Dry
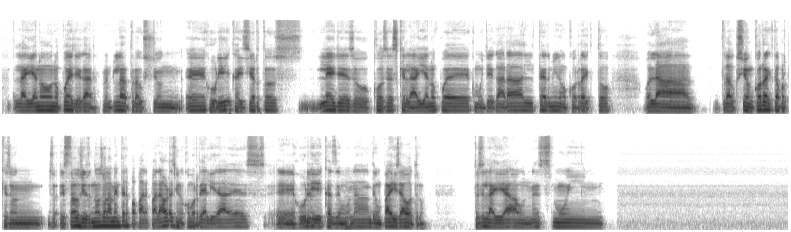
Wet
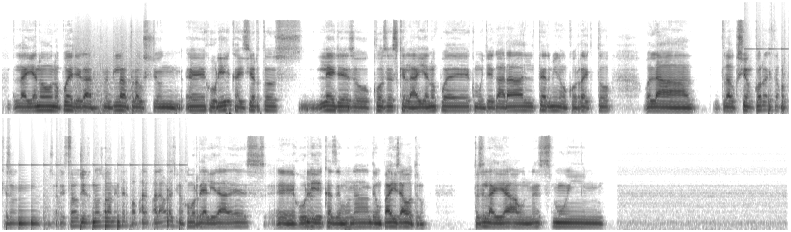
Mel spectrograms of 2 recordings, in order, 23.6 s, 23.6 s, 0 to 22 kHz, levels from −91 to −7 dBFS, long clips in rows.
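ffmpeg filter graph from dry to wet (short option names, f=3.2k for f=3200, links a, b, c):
-filter_complex "[0:a]asettb=1/sr,asplit=3[a][b][c];[a]atrim=end=1.064[d];[b]atrim=start=1.06:end=2.17,asetpts=PTS-STARTPTS,afade=t=in:d=0.004:c=qsin,afade=t=out:st=1.106:d=0.004:c=qsin,aeval=exprs='val(0)+0.5*0.0126*sgn(val(0))':c=same,adynamicsmooth=sensitivity=6:basefreq=7.4k[e];[c]atrim=start=2.166[f];[d][e]acrossfade=d=0.004:c1=hsin:c2=qsin[g];[g][f]acrossfade=d=0.004:c1=qsin:c2=hsin,asettb=1/sr,asplit=3[h][i][j];[h]atrim=end=11.134[k];[i]atrim=start=11.13:end=14.59,asetpts=PTS-STARTPTS,afade=t=in:d=0.004:c=qsin,afade=t=out:st=3.456:d=0.004:c=qsin,aeval=exprs='val(0)+0.5*0.0119*sgn(val(0))':c=same,aeval=exprs='val(0)+0.00501*sin(2*PI*4600*n/s)':c=same,aeval=exprs='val(0)*pow(10,-19*if(lt(mod(5.4*n/s,1),2*abs(5.4)/1000),1-mod(5.4*n/s,1)/(2*abs(5.4)/1000),(mod(5.4*n/s,1)-2*abs(5.4)/1000)/(1-2*abs(5.4)/1000))/20)':c=same[l];[j]atrim=start=14.586[m];[k][l]acrossfade=d=0.004:c1=hsin:c2=qsin[n];[n][m]acrossfade=d=0.004:c1=qsin:c2=hsin,bandreject=f=380:w=12,aecho=1:1:5.3:0.48,volume=-2dB"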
